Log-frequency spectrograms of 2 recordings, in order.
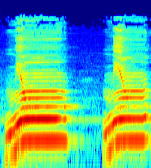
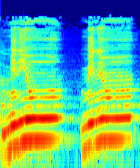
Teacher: دیکھیں نون غننے کی آواز آ رہی ہے، نون کی نہیں آ رہی. اگر میں کہوں نا منیوں منیوں تو پھر نون کی آواز ہے.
